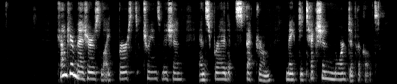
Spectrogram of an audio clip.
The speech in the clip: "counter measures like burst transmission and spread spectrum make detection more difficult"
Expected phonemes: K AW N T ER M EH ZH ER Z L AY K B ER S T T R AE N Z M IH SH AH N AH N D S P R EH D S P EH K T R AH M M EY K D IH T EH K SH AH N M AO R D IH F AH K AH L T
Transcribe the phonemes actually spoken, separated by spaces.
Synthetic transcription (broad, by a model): K AW N T ER M EH ZH ER Z L AY K B ER S T T R AE N Z M IH SH AH N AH N S P R EH D S P EH K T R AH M M EY K D IH T EH K SH AH N M AO R D IH F AH K AH L T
